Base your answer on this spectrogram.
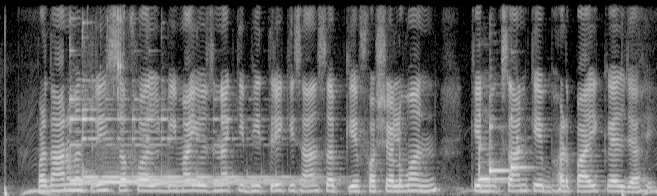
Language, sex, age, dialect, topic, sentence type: Magahi, male, 31-35, Western, agriculture, statement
